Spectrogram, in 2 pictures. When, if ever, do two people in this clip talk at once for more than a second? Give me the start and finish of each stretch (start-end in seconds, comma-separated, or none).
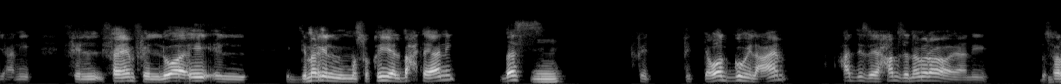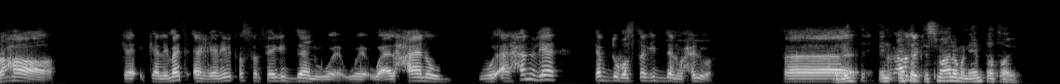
none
